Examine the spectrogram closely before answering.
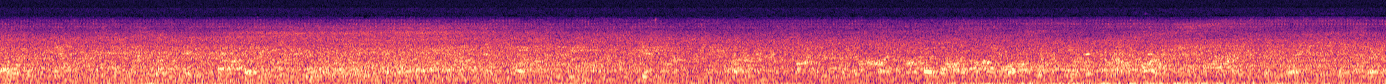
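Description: A race car engine drones at high speed, heard from close by.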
